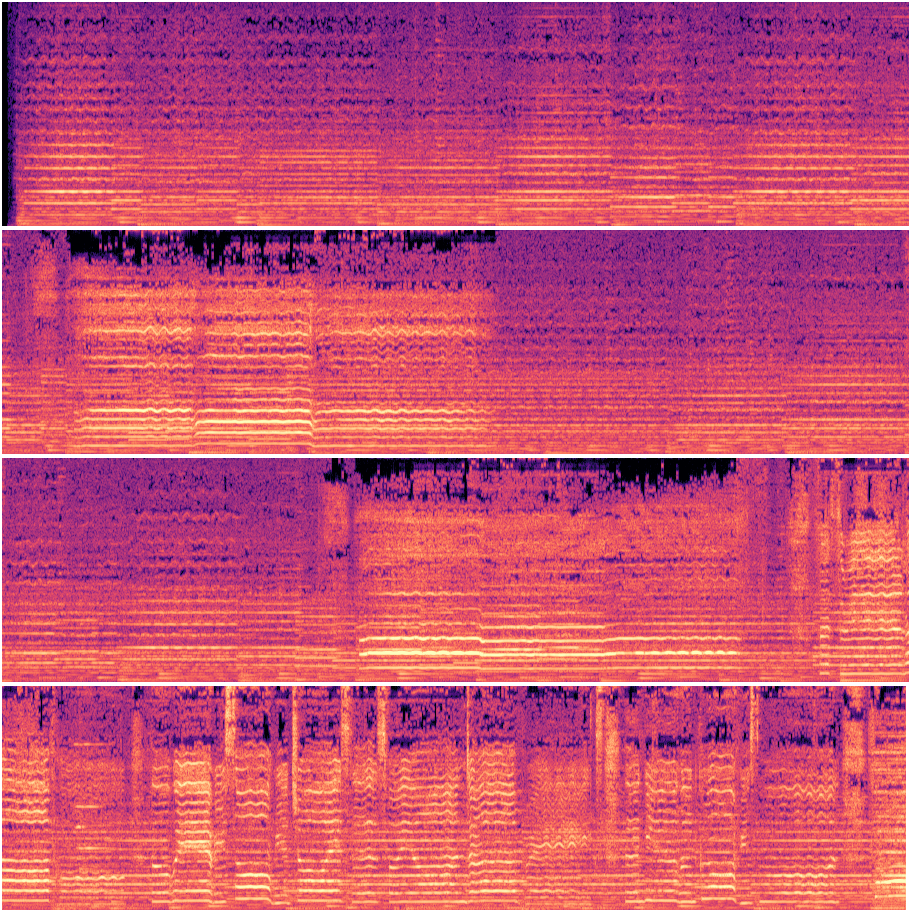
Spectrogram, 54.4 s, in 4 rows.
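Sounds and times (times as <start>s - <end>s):
soprano singing top part: 0.3s - 22.5s, 23.6s - 54.3s.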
